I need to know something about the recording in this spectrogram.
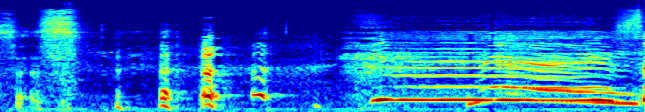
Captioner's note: laughing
